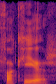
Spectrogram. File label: "fakir", pronounciations; Fourth Way; Beelzebub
